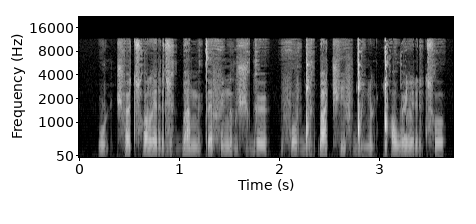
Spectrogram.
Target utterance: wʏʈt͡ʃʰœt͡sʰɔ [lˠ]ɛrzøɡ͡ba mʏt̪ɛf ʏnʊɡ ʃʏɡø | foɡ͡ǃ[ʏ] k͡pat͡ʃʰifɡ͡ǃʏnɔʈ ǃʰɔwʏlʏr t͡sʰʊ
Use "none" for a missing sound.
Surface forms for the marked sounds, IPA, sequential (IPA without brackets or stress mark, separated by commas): l, ʏ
